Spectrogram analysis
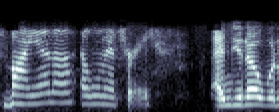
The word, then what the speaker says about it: Vienna: Pronounce the name of your school. It's Vienna Elementary.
